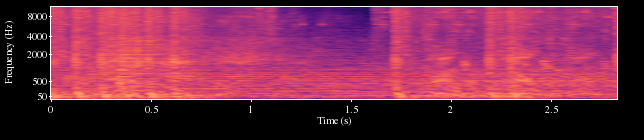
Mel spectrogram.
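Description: Rapid bursts of gunfire from the very-hard-difficulty video game Death Stranding, dense and loud across most of the moment, with a brief lull in the middle, mixed with game sound and a voice talking over it.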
